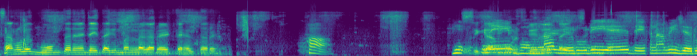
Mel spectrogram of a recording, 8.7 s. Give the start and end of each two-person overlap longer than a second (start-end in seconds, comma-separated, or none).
5.7-7.6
